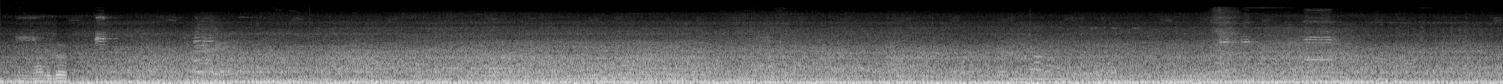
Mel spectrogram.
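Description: Jammed motorcycle and scooter traffic: a steady engine and road rumble as the bikes idle and creep forward, with a few short horn toots near the end.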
